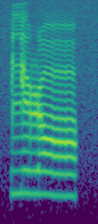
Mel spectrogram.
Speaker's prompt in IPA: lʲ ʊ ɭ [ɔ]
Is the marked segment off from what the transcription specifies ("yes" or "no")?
no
